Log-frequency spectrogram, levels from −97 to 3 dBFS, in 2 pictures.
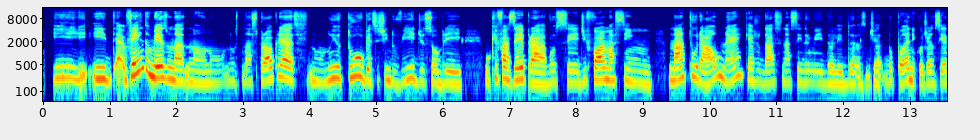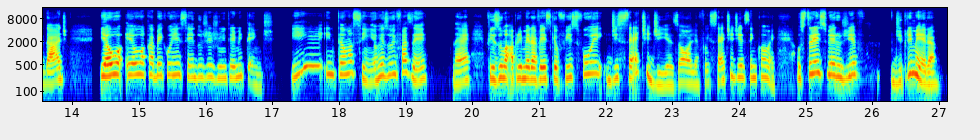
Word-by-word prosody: e 225 +2 -5
e 215 -3 +2 0.3
vendo 285 - +6
mesmo 225 -3 +8
na 180 -3 +1
no 165 -2 -9
no 165 0 -15
no 180 - -20
nas 180 0 -11
próprias 205 +1 +2
no 180 -2 -12
no 200 +3 -4
YouTube, 225 0 +3
assistindo 190 0 -8
vídeos 180 0 -8
sobre 165 -2 -6 0.3
o 190 - -10
que 225 - -6
fazer 205 0 +4
para 165 -5 +4
você 170 0 -9
de 180 +4 -13
forma, 200 0 +5
assim, 175 -5 -10 0.3
natural, 215 0 +1
né, 220 +3 -3
que 210 - -10
ajudasse 175 +1 -7
na 170 -1 -12
síndrome 170 -1 -13
do 165 +1 -11
ali, 160 -1 -6
das 155 -1 -9
de 165 - -10
do 190 - -12
pânico 180 -1 -2
ou - - -8
de 165 - -7
ansiedade 165 +4 0 0.5
e, 255 - +2
aí, 250 - +12 0.2
eu 270 +2 +2
acabei 265 -1 -1
conhecendo 255 -3 -6
o - - -8
jejum 220 -1 -8
intermitente 220 - -7 0.3
e, 445 - -1
então, 275 +1 0
assim, 215 -12 -5
eu 190 - -4
resolvi 255 +3 -2
fazer, 220 -9 -1 0.4
né, 165 +5 0 0.3
fiz 210 -1 0
um 225 - +5
a 200 - +5
1ª 215 -1 +4
vez 210 +1 +4
que - - -5
eu 205 - 0
fiz 220 +2 -5
foi 295 0 -2
de 200 +3 -5
7 245 +5 -2
dias, 150 -4 -7
olha, 160 -3 -1
foi 170 - -15
7 190 +8 -4
dias 230 -1 -4
sem 225 +1 -4
comer, 230 -2 -4 0.3
os 215 -1 -3
3 290 +1 +3
1º 255 -6 +1
dia, 255 +4 0 0.5
de 175 0 -7
primeira, 170 - +3
205 Hz, 175 wpm, -26 LUFS, 170-235 Hz, 0.5 s, aí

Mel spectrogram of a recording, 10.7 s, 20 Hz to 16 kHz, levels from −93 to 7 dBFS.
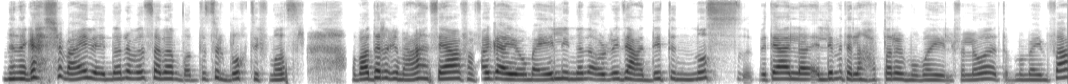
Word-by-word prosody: ما 255 +1 +1
نجحش 320 +5 +1
معايا 260 -3 +2
لأن 255 -3 +1
أنا 270 +2 +1
مثلًا 275 0 +1
باتصل 245 +4 -6
بأختي 260 +2 -3
في 220 - -19
مصر 225 +2 -5 0.5
وباقعد 250 +5 +4
أرغي 295 -3 +3
معاها 260 +4 -1
ساعة 275 +2 +4
ففاجأة 265 +1 +1
يقوم 230 -1 +5
قايل 230 +3 +2
لى 275 - 0
إن 255 -1 -3
أنا 255 -1 -1
already 250 +3 -1
عديت 250 +2 -1
النُص 265 +3 -5 0.2
بتاع 260 +3 +4
ال 255 -1 0
ال 240 -1 0
limit 265 +1 -1
اللي 240 -1 +1
أنا 235 - -6
حاطاه 230 +3 -4
للموبايل 215 -4 -3
فاللي 215 +1 -8
هو 255 +2 -1
طب 230 -3 -13
ما 220 - -9
ما 220 0 -5
ينفعش. 220 +9 -1
250 Hz, 210 wpm, -21 LUFS, 230-270 Hz, 0.5 s, يقوم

